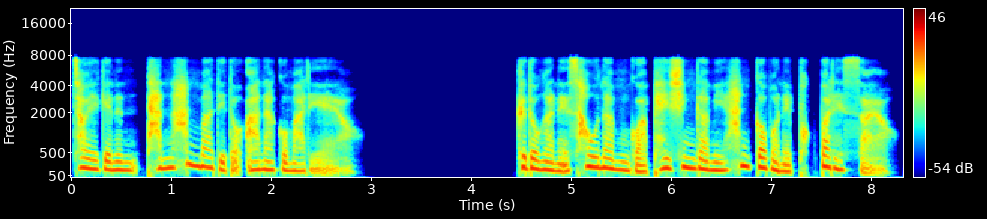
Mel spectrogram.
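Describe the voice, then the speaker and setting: A woman voices a sorrowful grandmother in her late sixties telling her story. The voice is husky, recorded close and dry with a slightly dull tone. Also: sits low, expressive, moderate pace, a little mellow, dry recording, exaggerated voice. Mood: wistful, aggrieved. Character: sorrowful 68-year-old widowed restaurant-owner grandmother. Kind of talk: scripted first-person story narration.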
